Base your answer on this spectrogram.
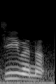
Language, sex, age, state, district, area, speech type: Kannada, female, 18-30, Karnataka, Chikkaballapur, rural, spontaneous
